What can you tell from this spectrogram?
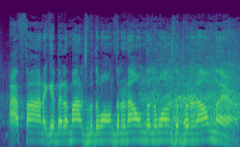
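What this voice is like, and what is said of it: Strong Southern US accent. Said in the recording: “I'm from South Carolina, and I love the accent. It's beautiful, but the show auto tunes my accent out for a broader national appeal ... turn off the Yankee filter”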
